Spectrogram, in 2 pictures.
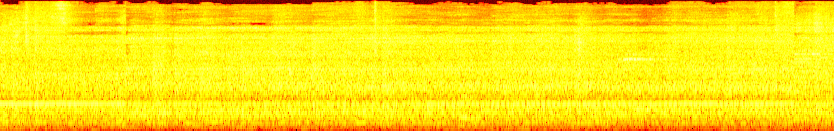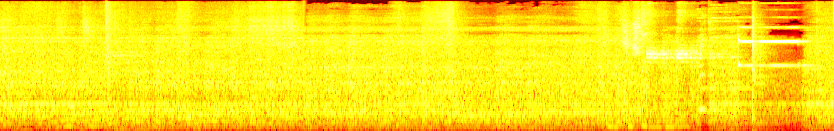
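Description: BGA rework station running on a laptop motherboard: a steady rush of air from its heater blower and fans, with a steady whine through the first half and a few short high tones near the end.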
